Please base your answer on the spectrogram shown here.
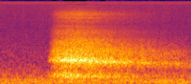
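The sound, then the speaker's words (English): A deep breath exhaled through pursed lips: one long, fairly loud airy blowing sound with a faint whistle. It starts abruptly and slowly eases off over about a second and a half. “take a big, deep breath in through your nose and exhale by pursing your lips and blowing out.”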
